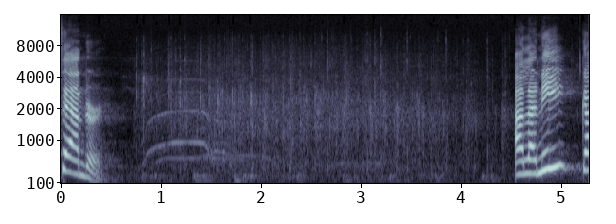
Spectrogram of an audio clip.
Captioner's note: audience applauds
